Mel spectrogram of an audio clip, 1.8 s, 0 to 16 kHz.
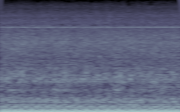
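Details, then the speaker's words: Twin turbo Subaru after base timing rescale, warming to about 162 coolant: steady low rumble idling around 1000–1100 rpm instead of target 900, smooth; high idle, owner suspects injectors can't go lower. "It's at 1100 at the moment, and it's actually feeling quite smooth, so I think we might be good to drive. Alright, so we're at 162. We're hanging around 1,000."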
